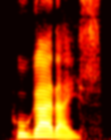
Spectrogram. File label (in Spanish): "jugarais", spanish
